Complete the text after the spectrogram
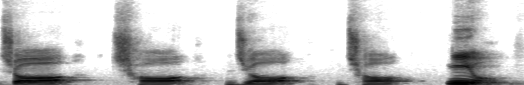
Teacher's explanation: তালু, অগ্রতালু থেকে উৎপন্ন যে বর্ণগুলো রয়েছে সেগুলো হচ্ছে তালব্য বর্ণ।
